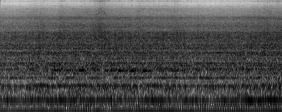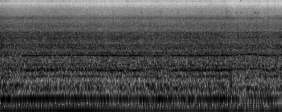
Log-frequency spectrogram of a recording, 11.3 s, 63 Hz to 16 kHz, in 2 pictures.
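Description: Old Mitsubishi L300 pickup's engine running steadily as it drives under a heavy overload, heard from inside the cab. A faint high whine rides over it in the second half.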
